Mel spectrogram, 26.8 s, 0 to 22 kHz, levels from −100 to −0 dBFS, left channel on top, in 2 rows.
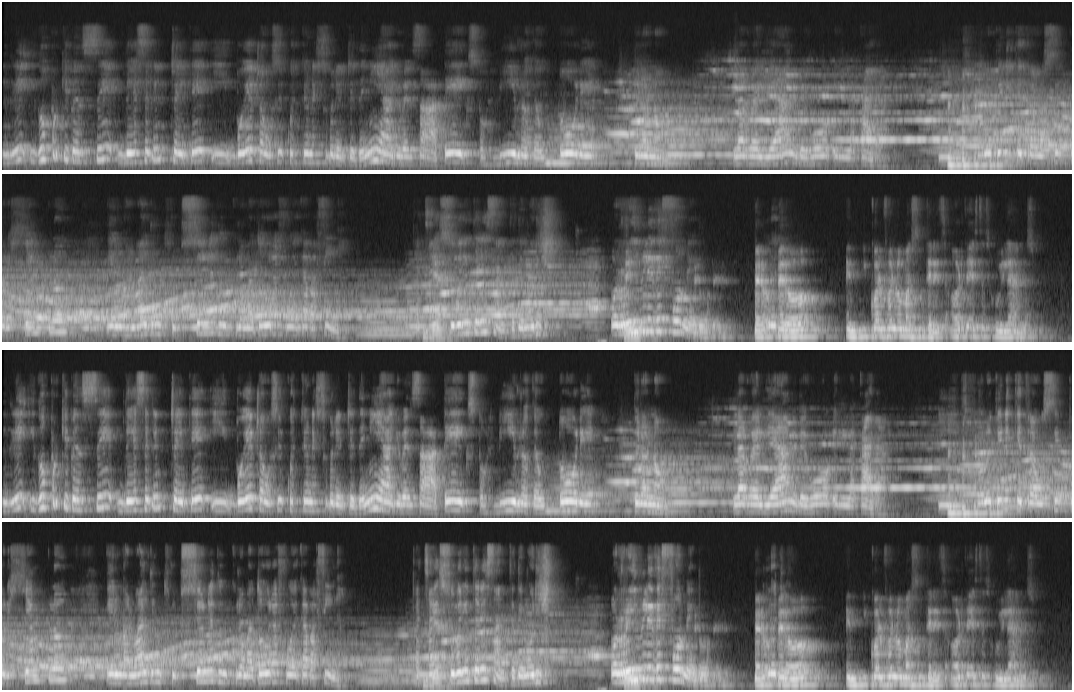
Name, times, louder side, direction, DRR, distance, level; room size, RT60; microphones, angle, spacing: voice 1, 0.0-7.4 7.9-8.4 9.1-11.1 11.7-14.3 14.6-17.6 18.5-20.3 21.0-22.2 22.9-23.1, right 3 dB, 65° right, 8 dB, 0.5 m, -21 dB
sound 1, 6.5-20.8, left 2 dB, 85° left, 1.9 m, -27 dB
voice 2, 11.8-12.5 18.6-19.0 21.1-21.4 22.0-22.4 22.8-23.6 23.9-26.3, right 1 dB, 5° left, 5 dB, 0.6 m, -22 dB
9.0 x 5.4 x 7.0 m, 0.72 s
head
